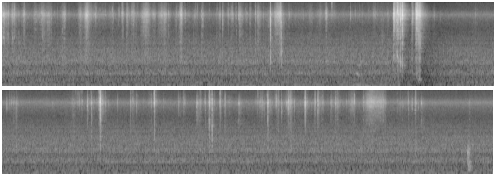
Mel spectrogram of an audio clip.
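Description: Sheet of paper being rolled by hand into a thin tube: faint rustling and small ticks, with two sharp clicks about six seconds in, over a steady low hum.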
